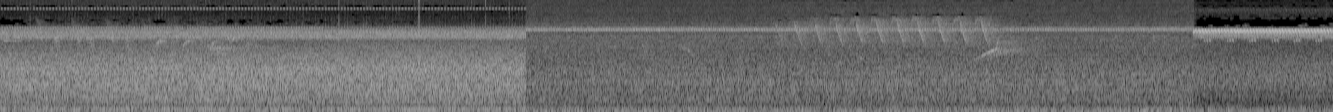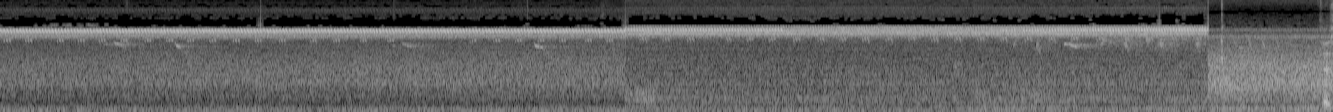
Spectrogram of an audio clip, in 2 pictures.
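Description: Crickets trilling in a steady, continuous high-pitched chorus, shifting slightly in pitch and level a few times, over a low hum of distant traffic.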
